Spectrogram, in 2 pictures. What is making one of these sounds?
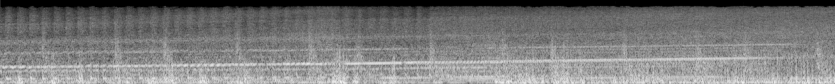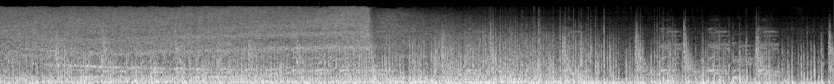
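A motorcycle engine runs and revs up.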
